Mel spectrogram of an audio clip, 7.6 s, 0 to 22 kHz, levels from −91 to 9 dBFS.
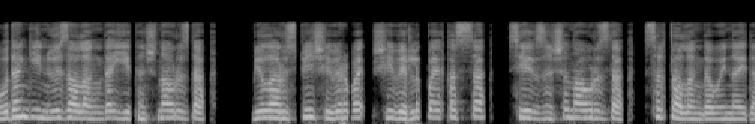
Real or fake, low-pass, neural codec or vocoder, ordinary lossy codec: fake; 9.9 kHz; vocoder, 48 kHz, 128 mel bands, Vocos; Opus, 32 kbps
